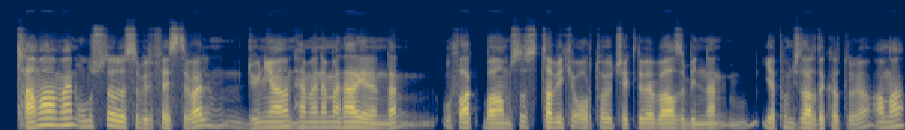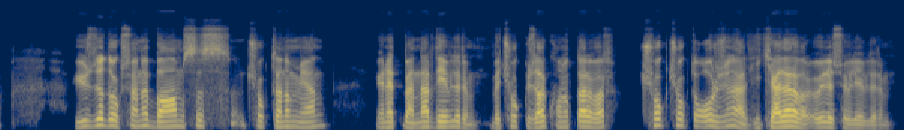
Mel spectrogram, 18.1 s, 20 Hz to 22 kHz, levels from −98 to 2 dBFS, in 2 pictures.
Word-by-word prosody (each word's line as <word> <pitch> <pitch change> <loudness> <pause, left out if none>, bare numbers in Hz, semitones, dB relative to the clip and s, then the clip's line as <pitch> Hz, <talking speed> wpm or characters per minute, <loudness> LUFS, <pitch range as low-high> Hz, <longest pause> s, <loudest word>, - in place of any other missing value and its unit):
Tamamen 200 +7 +5
uluslararası 160 -2 -2
bir 125 -1 -6
festival. 130 +7 -1
M 155 -7 -18
dünyanın 145 +4 0
hemen 145 +1 -4
hemen 145 0 -2
her 150 0 +6
yerinden 125 -2 -1 0.4
ufak, 140 -4 0
bağımsız, 130 +3 -1
tabii 145 -1 +2
ki - - -10
orta 130 +1 -7
ölçekli 130 0 -6
ve 130 -1 -2
bazı 125 0 +1
bilinen 125 0 -6
b - - -17 0.3
yapımcılar 130 -2 -2
da 125 - -2
katılıyor 115 +2 -8
ama 155 +5 -3 0.7
%90'ı 175 +1 +1
bağımsız, 160 +5 +2 0.2
çok 160 -4 -7
tanınmayan 155 +1 -2 0.5
yönetmenler 145 +1 +1
diyebilirim 155 -8 0 0.2
ve 125 - -3
çok 155 +4 -6
güzel 145 +2 +3
konuklar 155 +1 +2
var. 145 +1 0 0.3
Çok, 190 -1 -2
çok 180 -3 -5
da - - -2
orijinal 165 +1 0
hikâyeler 145 +5 +7
var, 130 -3 +2
öyle 145 -1 +1
söyleyebilirim. 110 -5 -8
145 Hz, 145 wpm, -22 LUFS, 130-160 Hz, 0.7 s, hikâyeler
